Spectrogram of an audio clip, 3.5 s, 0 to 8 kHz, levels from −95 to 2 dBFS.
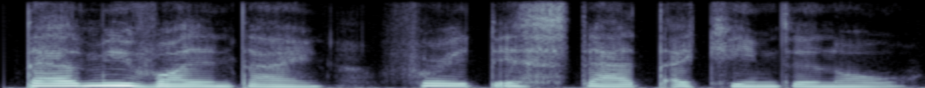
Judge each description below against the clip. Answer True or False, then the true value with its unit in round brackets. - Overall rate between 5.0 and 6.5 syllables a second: False (4.7 syllables/s)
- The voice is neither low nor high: False (195 Hz)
